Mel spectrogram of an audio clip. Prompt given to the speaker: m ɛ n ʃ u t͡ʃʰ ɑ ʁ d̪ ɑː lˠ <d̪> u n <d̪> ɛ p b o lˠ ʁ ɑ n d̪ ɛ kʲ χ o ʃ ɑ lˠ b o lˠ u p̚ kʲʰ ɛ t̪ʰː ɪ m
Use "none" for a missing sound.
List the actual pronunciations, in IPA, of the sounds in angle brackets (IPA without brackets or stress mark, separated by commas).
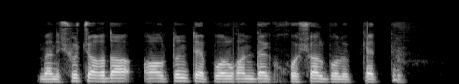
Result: t̪, t̪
